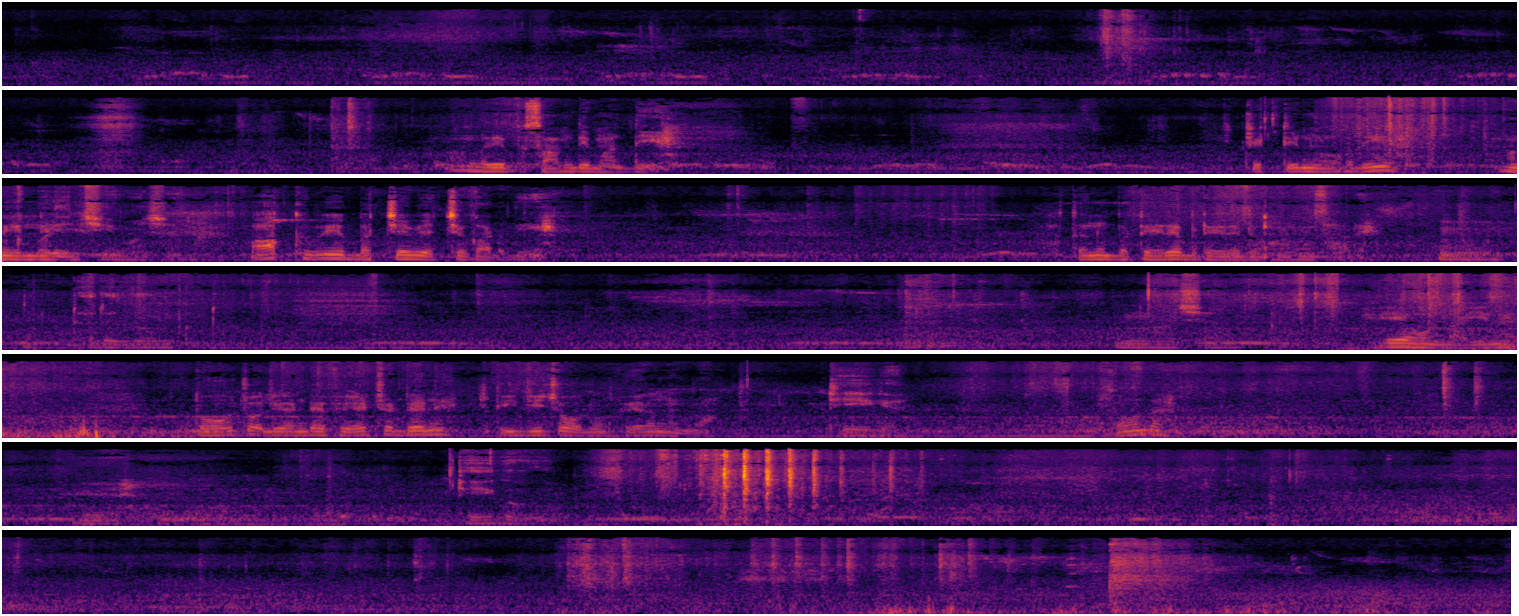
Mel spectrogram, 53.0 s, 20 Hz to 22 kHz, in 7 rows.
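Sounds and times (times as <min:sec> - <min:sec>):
pigeons cooing faintly: 0:00.0 - 0:52.9.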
